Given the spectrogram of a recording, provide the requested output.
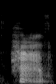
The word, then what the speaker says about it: have: exceptions is have that contains the e at the end which is silent but it doesn't elongate the sound so we say have with a short quacky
